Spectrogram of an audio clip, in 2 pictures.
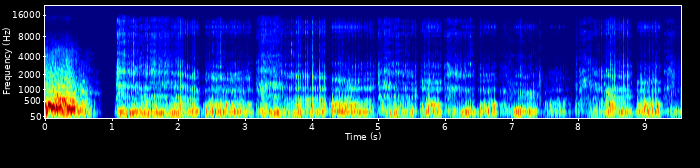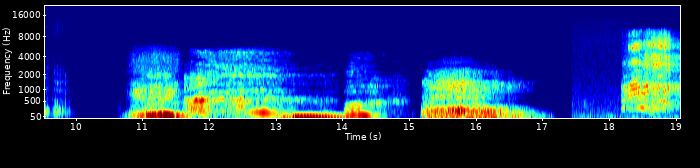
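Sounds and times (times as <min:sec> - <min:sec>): lion roaring grunts: 0:10.7 - 0:16.9.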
